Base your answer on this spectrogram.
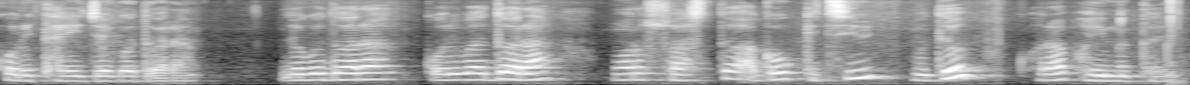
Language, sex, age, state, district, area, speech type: Odia, female, 45-60, Odisha, Kandhamal, rural, spontaneous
